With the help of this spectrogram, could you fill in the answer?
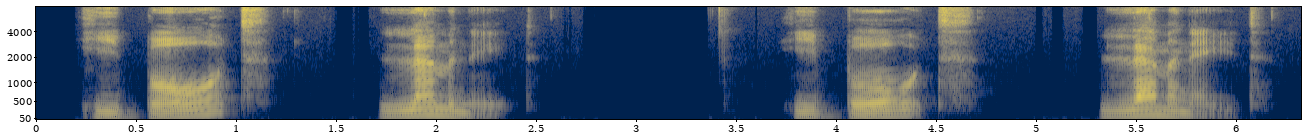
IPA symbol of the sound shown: ə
